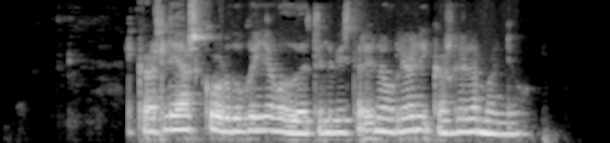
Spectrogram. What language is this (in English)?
Basque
